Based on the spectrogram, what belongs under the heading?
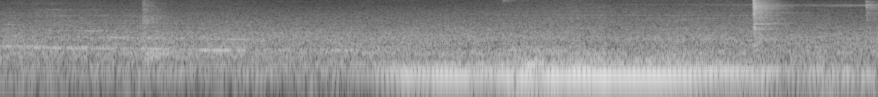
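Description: Electric commuter train at a station platform. A fading, falling whine is followed about two seconds in by a low motor hum that swells and dies away, with a sharp click near the end.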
